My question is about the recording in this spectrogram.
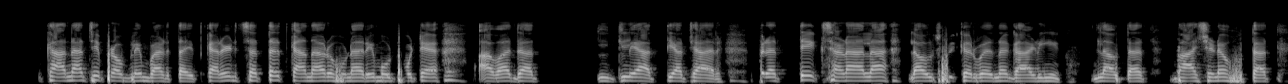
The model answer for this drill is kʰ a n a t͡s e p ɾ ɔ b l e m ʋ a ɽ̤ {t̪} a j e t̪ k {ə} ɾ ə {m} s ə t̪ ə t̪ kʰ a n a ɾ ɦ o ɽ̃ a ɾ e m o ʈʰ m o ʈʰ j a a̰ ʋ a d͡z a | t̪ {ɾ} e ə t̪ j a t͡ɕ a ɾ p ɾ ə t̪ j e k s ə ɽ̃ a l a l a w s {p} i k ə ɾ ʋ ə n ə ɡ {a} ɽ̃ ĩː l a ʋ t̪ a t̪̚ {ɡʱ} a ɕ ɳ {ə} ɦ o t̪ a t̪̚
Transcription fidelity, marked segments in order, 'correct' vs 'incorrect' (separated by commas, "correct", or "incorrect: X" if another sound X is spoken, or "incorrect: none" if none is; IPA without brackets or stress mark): correct, incorrect: a, incorrect: ɳ, incorrect: l, correct, correct, incorrect: bʱ, correct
